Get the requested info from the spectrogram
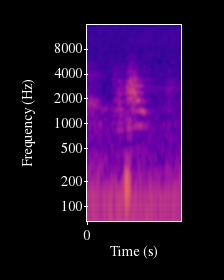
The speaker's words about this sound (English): I hear an angry cat. I hear him wow. It's my cat.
